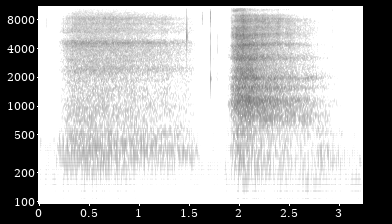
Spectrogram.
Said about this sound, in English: I stop and feel my breathing. Peaceful and calm, I'm ready for yoga.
